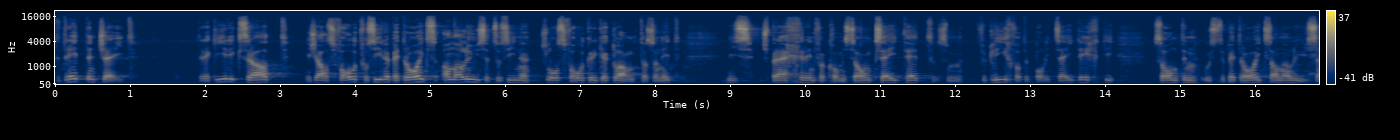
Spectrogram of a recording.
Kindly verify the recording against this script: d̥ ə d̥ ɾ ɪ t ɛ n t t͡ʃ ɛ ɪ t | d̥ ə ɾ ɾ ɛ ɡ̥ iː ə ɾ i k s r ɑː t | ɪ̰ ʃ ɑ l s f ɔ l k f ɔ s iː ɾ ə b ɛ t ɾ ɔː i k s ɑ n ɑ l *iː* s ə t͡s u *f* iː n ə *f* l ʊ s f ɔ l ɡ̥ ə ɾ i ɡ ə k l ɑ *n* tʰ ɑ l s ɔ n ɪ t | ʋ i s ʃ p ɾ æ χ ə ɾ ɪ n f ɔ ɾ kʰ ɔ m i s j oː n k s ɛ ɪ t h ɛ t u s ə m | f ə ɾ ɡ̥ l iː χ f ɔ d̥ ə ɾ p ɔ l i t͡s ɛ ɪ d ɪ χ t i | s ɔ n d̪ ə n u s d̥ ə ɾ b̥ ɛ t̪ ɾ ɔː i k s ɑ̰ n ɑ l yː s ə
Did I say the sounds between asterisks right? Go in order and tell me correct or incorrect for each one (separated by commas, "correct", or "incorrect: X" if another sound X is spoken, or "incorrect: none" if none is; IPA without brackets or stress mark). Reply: incorrect: yː, incorrect: s, incorrect: ʃ, incorrect: ŋ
